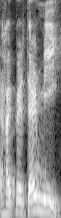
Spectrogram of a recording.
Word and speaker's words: Hypertherm: Então, o M no final é mudo. Então é Hypertherm, né?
